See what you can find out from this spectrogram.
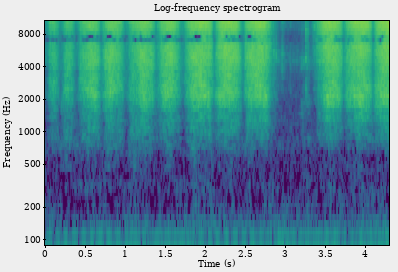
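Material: Wood.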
